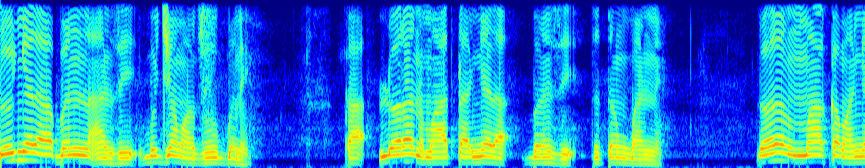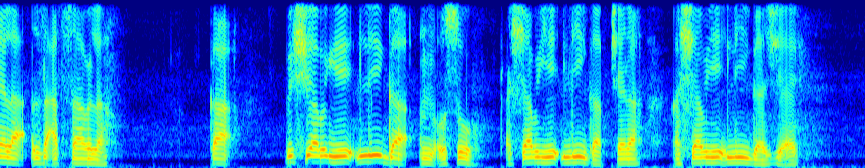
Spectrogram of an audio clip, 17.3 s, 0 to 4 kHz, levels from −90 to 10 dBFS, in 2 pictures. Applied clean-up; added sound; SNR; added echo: none; none; none; none.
